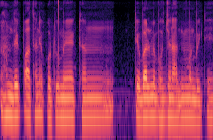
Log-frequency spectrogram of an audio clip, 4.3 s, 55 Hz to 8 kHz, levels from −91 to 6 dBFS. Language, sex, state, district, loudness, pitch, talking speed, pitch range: Chhattisgarhi, male, Chhattisgarh, Rajnandgaon, -21 LUFS, 125 Hz, 240 wpm, 120-125 Hz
